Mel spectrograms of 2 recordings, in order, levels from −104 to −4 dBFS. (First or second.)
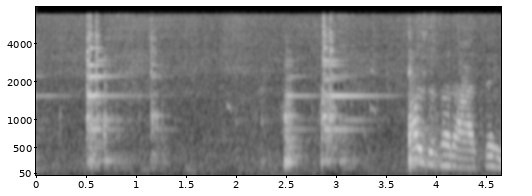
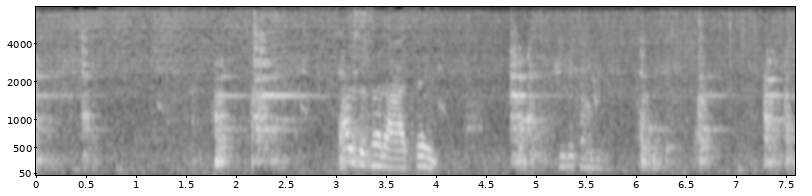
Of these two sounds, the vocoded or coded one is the second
